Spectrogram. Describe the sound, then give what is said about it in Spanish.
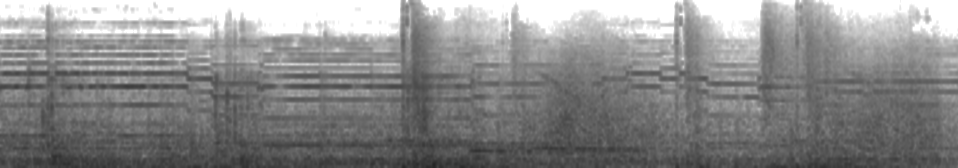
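Gunshots and bomb blasts crack and boom at irregular intervals, five or six loud bursts over a dense, rumbling backdrop with steady ringing tones underneath. “Ruido de tiros, de bombas”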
